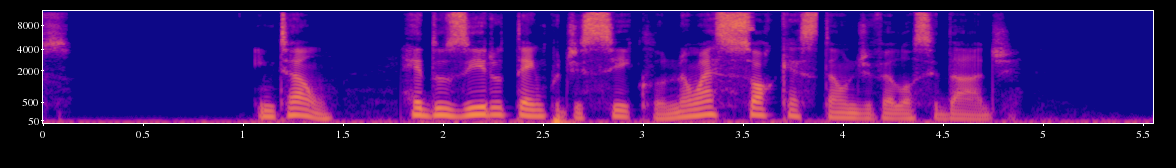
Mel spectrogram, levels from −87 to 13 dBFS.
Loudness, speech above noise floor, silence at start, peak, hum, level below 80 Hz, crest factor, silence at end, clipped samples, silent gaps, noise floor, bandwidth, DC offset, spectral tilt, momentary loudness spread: -21 LUFS; 26 dB; 0 s; -4 dBFS; none; -40 dBFS; 22 dB; 0.7 s; under 0.1%; none; -49 dBFS; 12 kHz; under 0.1%; -3.5 dB/octave; 19 LU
